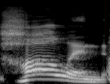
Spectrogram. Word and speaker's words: Haaland: You're pronouncing Haaland correct. – Haaland.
